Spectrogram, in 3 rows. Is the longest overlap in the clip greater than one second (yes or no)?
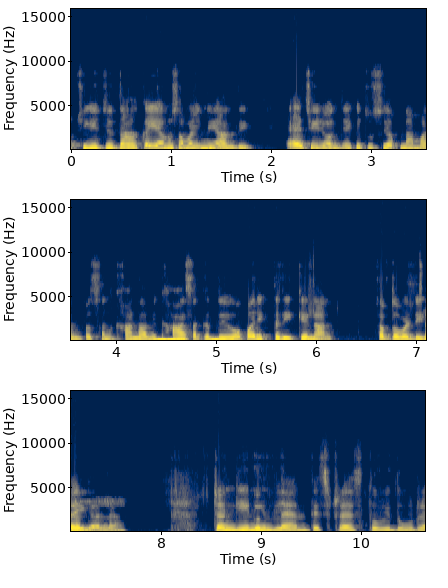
no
